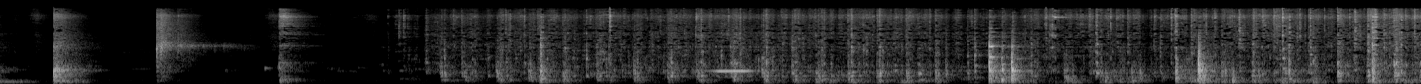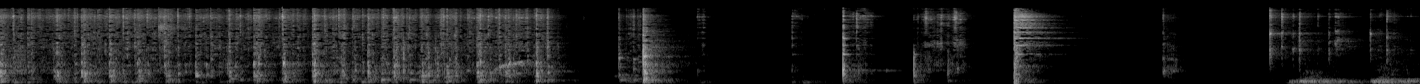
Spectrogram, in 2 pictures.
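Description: A utensil stirring and beating in a mixing bowl: a few clinks, then a steady run of rapid clinking and scraping against the bowl for about sixteen seconds, stopping abruptly and giving way to a handful of separate knocks and clinks.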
